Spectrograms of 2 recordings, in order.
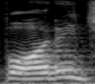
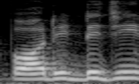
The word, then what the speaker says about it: porridge: She then tasted the PORRIDGE, ये पॉरिज बोल रहे हैं ना, इसमें डी जो है वो साइलेंट है, मतलब स्पेलिंग में तो डी है लेकिन बोलते समय ये डी का साउंड नहीं, हम पॉरिडजी नहीं बोल रहे हैं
